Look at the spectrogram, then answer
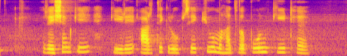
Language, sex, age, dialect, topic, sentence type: Hindi, female, 60-100, Marwari Dhudhari, agriculture, statement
